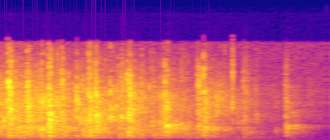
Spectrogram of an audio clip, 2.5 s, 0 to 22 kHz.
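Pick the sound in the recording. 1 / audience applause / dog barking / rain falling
audience applause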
